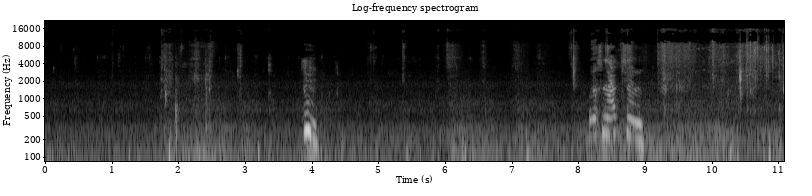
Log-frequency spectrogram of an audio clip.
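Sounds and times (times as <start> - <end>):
person chewing food: 0.0 - 8.1.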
